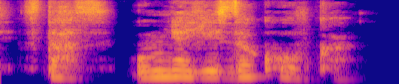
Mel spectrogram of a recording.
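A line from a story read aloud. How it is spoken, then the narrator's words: Whisper. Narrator (Russian): шепот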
